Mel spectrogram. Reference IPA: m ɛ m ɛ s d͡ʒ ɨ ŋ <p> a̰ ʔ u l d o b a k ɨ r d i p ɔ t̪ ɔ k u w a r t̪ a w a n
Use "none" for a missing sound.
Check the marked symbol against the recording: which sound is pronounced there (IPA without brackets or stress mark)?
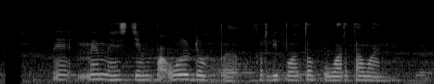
p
